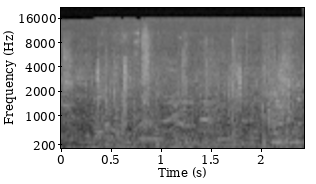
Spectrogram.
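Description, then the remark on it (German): Several people's footsteps crunch along a path beside a mountain toward a cave entrance at an uneven walking pace, with faint murmuring voices and a steady outdoor hum behind them. “Ja, und vom Noctales aus sind es dann ein paar Schritte neben dem Berg entlang zum Höhleneingang.”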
